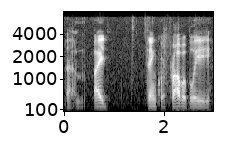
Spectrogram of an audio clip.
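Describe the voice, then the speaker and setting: A man's voice: low-pitched, fairly even intonation, takes it slowly, gravelly, sharp tone, clear, resonant tone, lo-fi sound. A man playing a tabletop game, talking through plans casually in a dry, matter-of-fact way. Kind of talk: casual in-game planning talk.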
